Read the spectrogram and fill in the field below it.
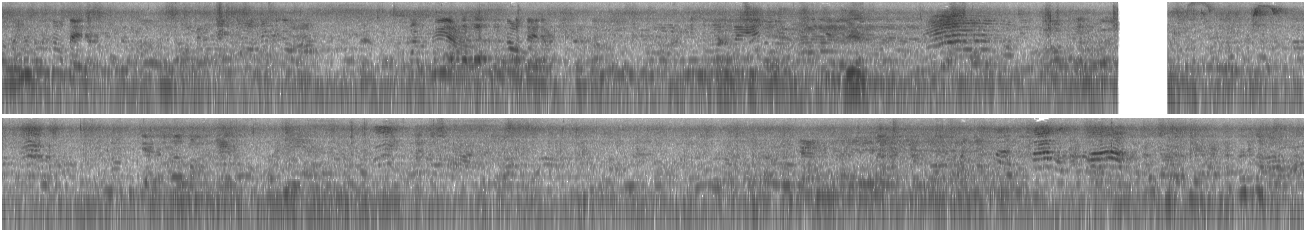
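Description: A baby monkey squeals and whimpers close by.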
